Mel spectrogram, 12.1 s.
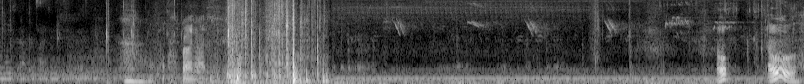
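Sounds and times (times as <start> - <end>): steady low hum: 0.0 - 12.0
bird chirping: 5.2 - 11.8.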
